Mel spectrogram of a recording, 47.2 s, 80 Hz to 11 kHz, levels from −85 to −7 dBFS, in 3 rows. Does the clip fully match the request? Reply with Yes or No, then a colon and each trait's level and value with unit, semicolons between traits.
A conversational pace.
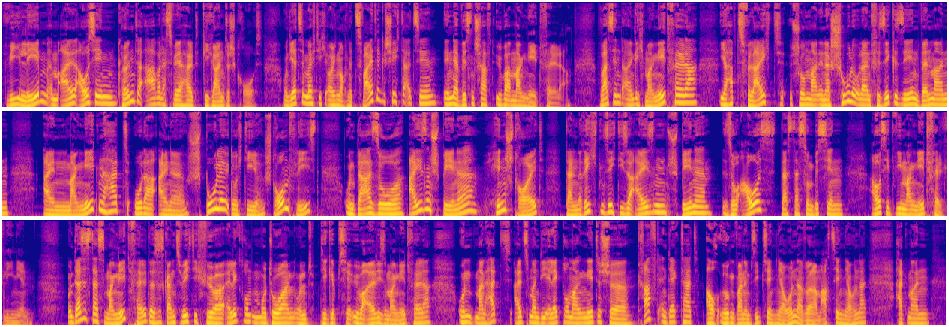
Yes: average, 150 wpm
